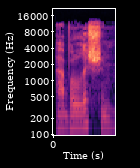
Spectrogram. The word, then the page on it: abolition: British English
